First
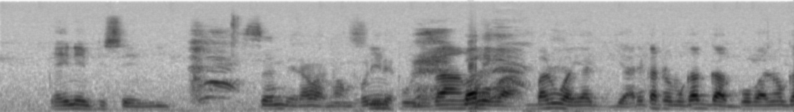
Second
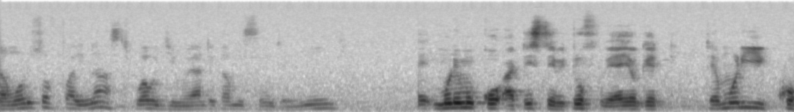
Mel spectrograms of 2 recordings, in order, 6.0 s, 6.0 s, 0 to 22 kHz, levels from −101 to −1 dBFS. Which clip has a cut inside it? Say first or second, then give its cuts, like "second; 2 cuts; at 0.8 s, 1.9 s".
second; 1 cut; at 3.1 s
